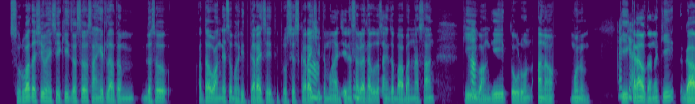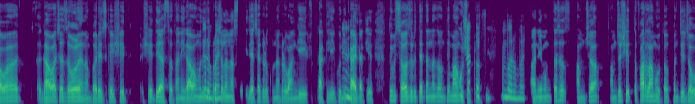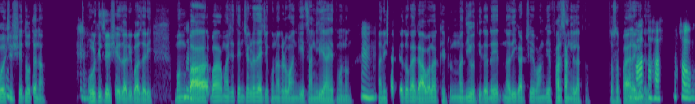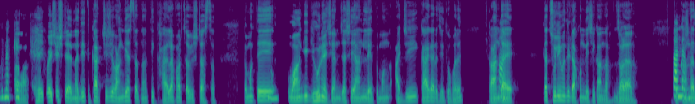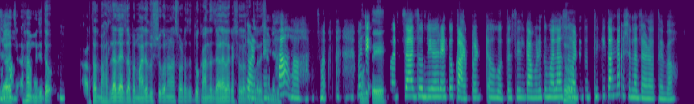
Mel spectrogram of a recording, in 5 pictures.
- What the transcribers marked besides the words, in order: tapping; other noise; chuckle; in English: "लेयर"
- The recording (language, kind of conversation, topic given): Marathi, podcast, तुझ्या आजी-आजोबांच्या स्वयंपाकातली सर्वात स्मरणीय गोष्ट कोणती?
